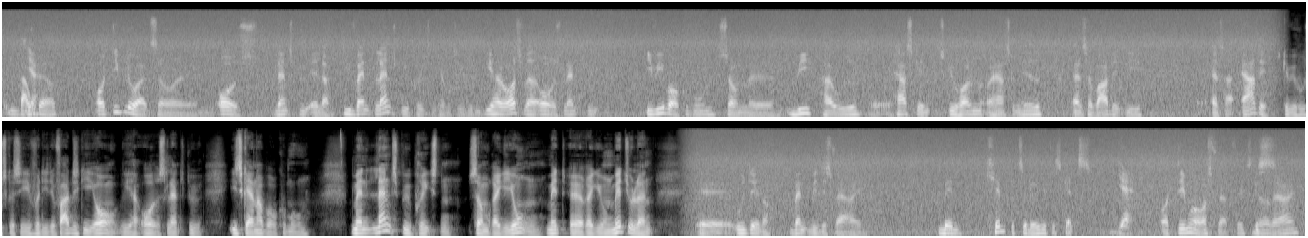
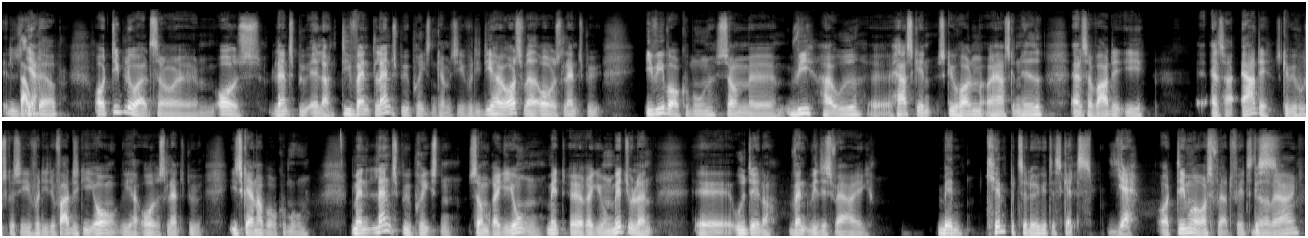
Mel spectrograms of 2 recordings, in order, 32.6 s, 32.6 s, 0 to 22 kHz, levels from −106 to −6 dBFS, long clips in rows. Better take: second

